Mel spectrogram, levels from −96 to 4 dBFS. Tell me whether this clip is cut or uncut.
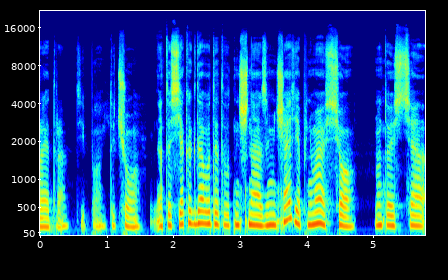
cut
